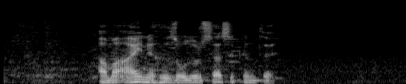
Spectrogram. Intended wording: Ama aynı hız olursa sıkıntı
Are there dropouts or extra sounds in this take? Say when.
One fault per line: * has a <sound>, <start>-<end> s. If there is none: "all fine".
all fine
